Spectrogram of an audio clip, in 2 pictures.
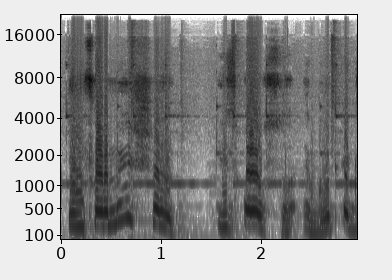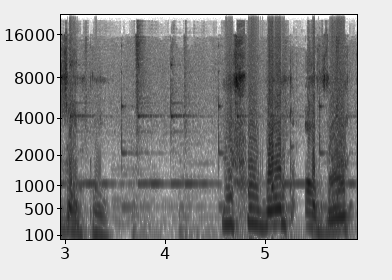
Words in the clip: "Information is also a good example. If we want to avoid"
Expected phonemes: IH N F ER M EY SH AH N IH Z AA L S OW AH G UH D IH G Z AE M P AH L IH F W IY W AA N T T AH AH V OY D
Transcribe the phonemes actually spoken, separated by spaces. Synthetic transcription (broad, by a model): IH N F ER M EY SH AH N IH Z AA L S OW AH G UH D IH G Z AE M P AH L IH F W IY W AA N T T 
